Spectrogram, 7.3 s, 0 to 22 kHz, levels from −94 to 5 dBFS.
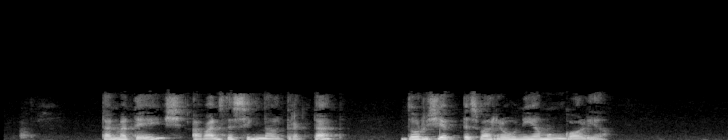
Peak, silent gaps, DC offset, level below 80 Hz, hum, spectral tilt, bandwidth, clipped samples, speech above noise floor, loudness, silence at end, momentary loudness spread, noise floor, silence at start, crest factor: -2 dBFS; none; under 0.1%; -58 dBFS; none; -6.5 dB/octave; 7.4 kHz; under 0.1%; 51 dB; -20 LUFS; 1.2 s; 8 LU; -70 dBFS; 0.2 s; 18 dB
